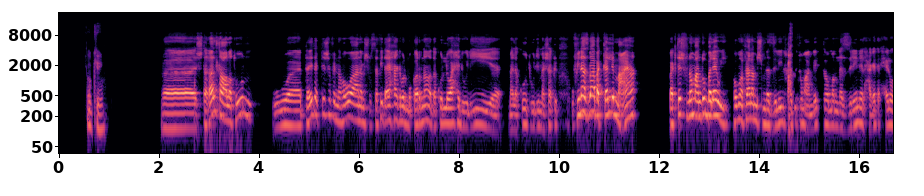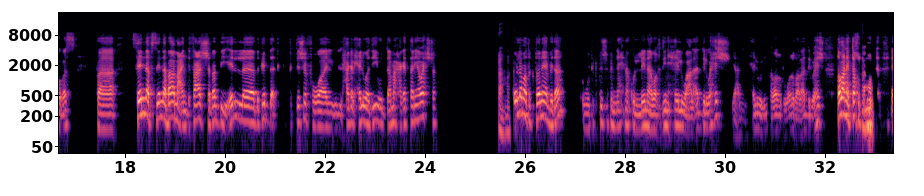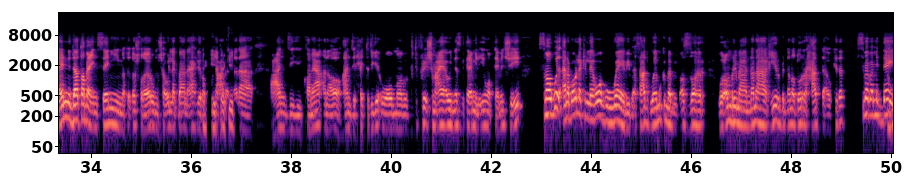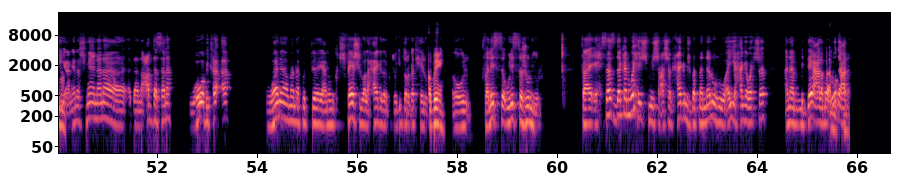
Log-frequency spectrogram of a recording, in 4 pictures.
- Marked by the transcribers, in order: cough; unintelligible speech; in English: "Junior"; tsk; unintelligible speech
- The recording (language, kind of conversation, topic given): Arabic, podcast, إيه أسهل طريقة تبطّل تقارن نفسك بالناس؟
